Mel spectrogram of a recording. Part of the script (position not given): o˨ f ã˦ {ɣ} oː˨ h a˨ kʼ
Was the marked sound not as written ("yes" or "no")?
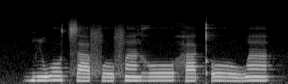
no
